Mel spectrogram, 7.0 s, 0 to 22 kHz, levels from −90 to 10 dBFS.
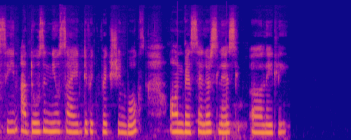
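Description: A speech clip with a click or tiny skip about once per second, at 0.56–0.58, 1.54–1.56, 2.56–2.58, 3.54–3.57 and 4.53–4.55 s. Each is an overlap between stream segments. The audio arrives in 1.0 s segments whose time stamps overlap. The player trims the overlap, but that sound was never duplicated. About 22 to 26 ms of real audio is lost at each join, and the waveform jumps.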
